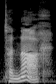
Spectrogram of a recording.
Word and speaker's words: Tanakh: kevu team or writings tanakh rhymes with bach that's good is an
